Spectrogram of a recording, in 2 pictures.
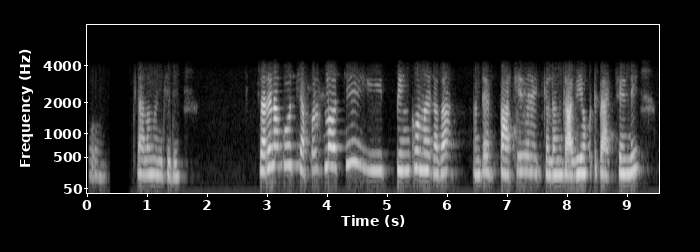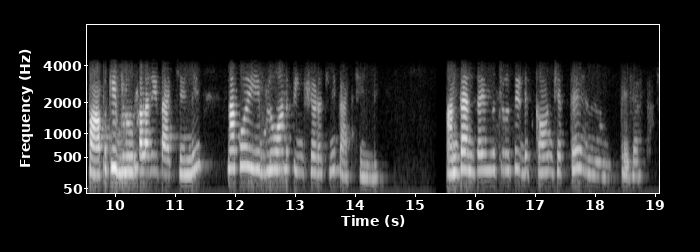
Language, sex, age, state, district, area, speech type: Telugu, female, 45-60, Andhra Pradesh, East Godavari, rural, conversation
